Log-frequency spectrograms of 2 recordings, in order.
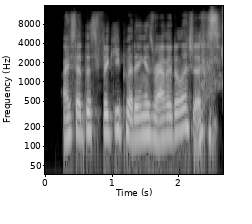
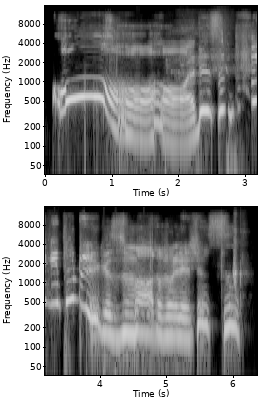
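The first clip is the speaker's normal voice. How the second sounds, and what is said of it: Impression of the Queen. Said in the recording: “do your best impersonation of the queen ... in that voice”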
